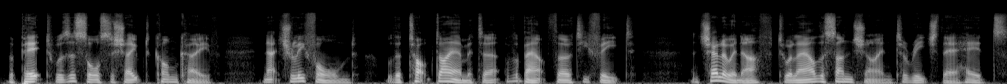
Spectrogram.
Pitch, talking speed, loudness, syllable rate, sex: 100 Hz, 165 wpm, -21 LUFS, 5.2 syllables/s, male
